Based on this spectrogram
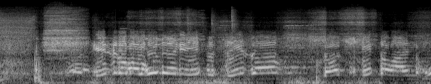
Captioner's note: radio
